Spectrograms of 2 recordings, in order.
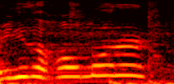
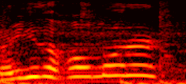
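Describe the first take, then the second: First: It is said in a high, overly upbeat inflection. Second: The same.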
